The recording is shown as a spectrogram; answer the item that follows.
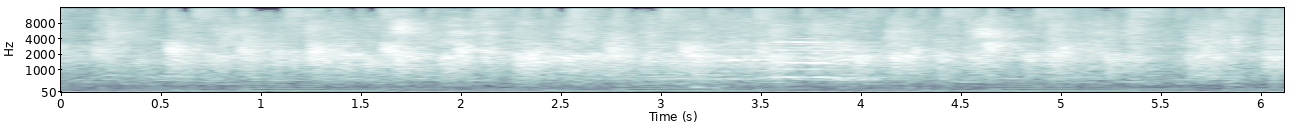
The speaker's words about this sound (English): Isn't it lovely that they give him a round of applause? Just a mention of his name.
